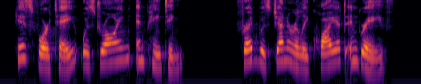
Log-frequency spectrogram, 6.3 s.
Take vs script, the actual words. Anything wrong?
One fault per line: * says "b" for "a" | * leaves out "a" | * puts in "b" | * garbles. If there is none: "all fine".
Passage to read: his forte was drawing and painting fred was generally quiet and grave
all fine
